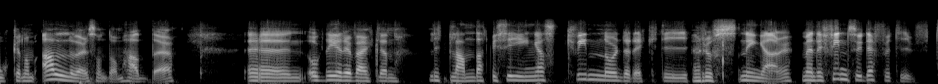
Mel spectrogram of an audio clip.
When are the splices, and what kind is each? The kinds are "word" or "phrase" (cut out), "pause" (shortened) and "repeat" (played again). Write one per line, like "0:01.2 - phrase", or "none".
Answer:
0:03.3 - word
0:04.4 - word
0:05.6 - word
